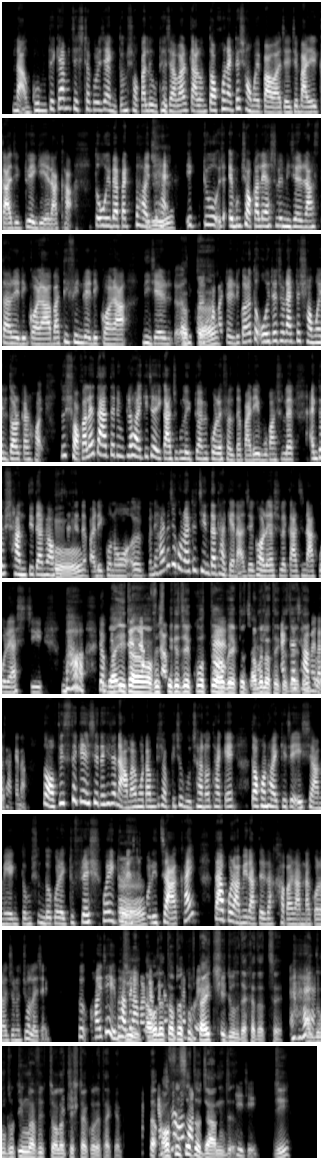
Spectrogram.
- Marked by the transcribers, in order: laughing while speaking: "ভা সবকিছু ফেলে আসলাম"; laughing while speaking: "হ্যাঁ"; other noise
- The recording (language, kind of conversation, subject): Bengali, podcast, আপনি কীভাবে কাজ আর বাড়ির দায়িত্বের মধ্যে ভারসাম্য বজায় রাখেন?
